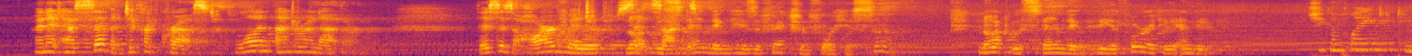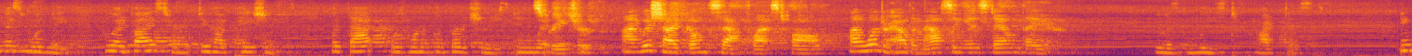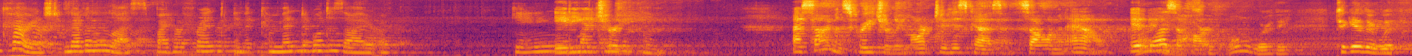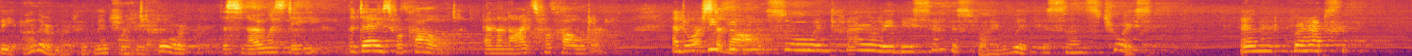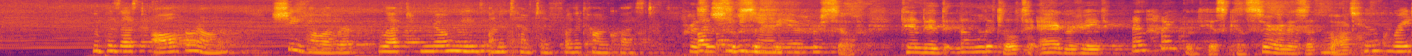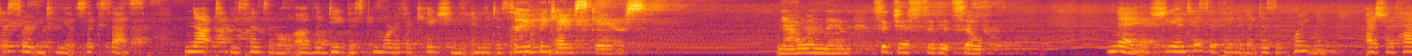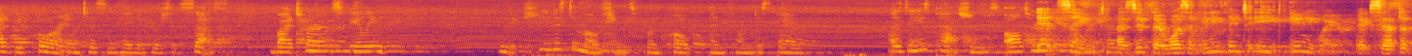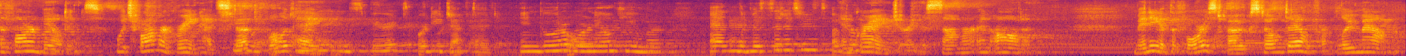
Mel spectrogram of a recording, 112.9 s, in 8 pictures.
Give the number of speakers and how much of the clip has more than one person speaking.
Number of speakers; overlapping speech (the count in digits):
3, about 9%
